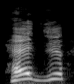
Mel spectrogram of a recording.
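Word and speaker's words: hedge: लेकिन नहीं भाई साहब, इसका उच्चारण ज होता है। तो LODGE laws, FRIDGE fridge, HDGE हेज, WDGE वेज, PLDGE प्लेज, DODGE डॉज।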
